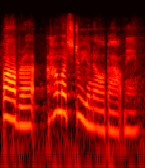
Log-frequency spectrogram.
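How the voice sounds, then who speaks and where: An actress playing a gentle, patient and wistful young woman in an old radio drama, tactful and tentative in manner. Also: medium pitch, very animated, brisk, highs cut off. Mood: wistful, guarded. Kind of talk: 1940s radio drama acting. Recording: noisy old radio recording.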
